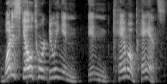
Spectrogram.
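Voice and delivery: loud, high-pitched disbelief; astonished question, voice shooting up; incredulous outburst. Real, not acted. Spots Skeletor oddly dressed in picture.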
